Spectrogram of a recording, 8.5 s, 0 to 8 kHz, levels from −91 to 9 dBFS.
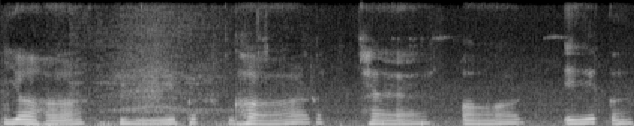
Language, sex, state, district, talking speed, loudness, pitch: Hindi, female, Bihar, Katihar, 45 wpm, -20 LUFS, 200 Hz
